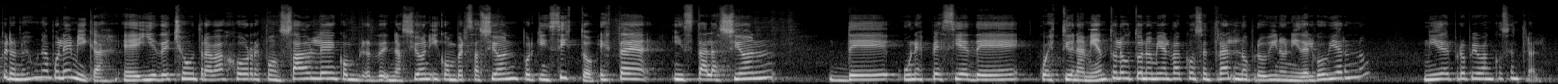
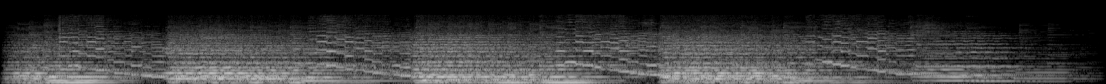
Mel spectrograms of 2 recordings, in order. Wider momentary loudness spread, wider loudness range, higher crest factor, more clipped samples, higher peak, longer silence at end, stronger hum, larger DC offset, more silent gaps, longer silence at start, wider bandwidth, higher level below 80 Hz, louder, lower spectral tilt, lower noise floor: second, 5 LU vs 10 LU; second, 1 LU vs 4 LU; about the same, 16 dB vs 14 dB; neither; first, -4 dBFS vs -8 dBFS; second, 0.15 s vs 0.35 s; neither; neither; neither; about the same, 0 s vs 0 s; first, 17.5 kHz vs 11 kHz; second, -70 dBFS vs -40 dBFS; first, -19 LUFS vs -23 LUFS; second, -4.5 dB/octave vs -6.5 dB/octave; about the same, -47 dBFS vs -45 dBFS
